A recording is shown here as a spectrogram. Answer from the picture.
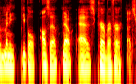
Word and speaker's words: Kirbopher: Kerbifer. It's like Christopher except Kurbier. You got it. What else do you get from people? Uh most often I get Kerbafer.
